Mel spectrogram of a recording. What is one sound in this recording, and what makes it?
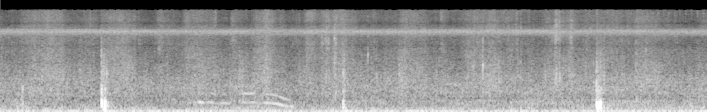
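Feet land with thuds on wood chips outdoors.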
